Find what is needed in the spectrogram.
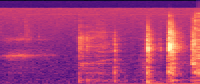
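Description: A plastic plug-in mains socket tester being pushed into a socket on an extension lead: a few sharp plastic clicks and knocks, and about a second and a half in a low steady hum starts up.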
